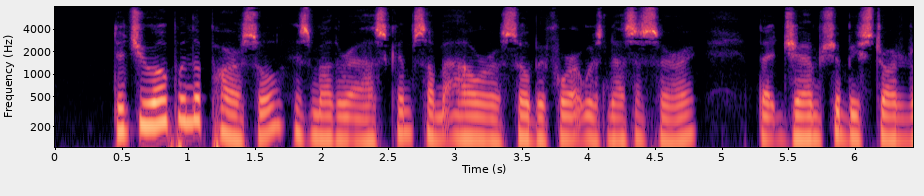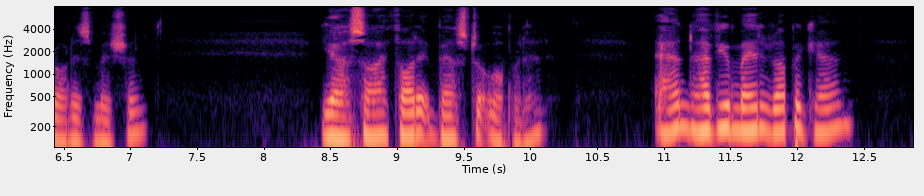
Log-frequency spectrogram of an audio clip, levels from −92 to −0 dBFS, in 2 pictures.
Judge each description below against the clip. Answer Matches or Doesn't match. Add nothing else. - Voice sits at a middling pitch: Matches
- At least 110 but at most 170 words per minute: Doesn't match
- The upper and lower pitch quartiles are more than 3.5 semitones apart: Matches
